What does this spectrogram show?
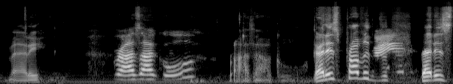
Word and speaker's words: Ra's al Ghul: starts off and more importantly how do you pronounce the villains name Maddy Ra's al Ghul that is probably that is the proper pronunciation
